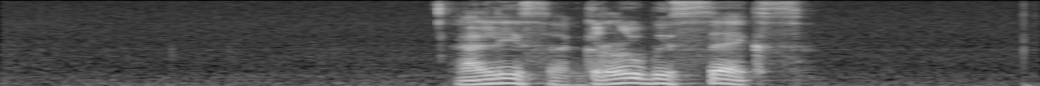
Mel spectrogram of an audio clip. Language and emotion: Russian, angry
